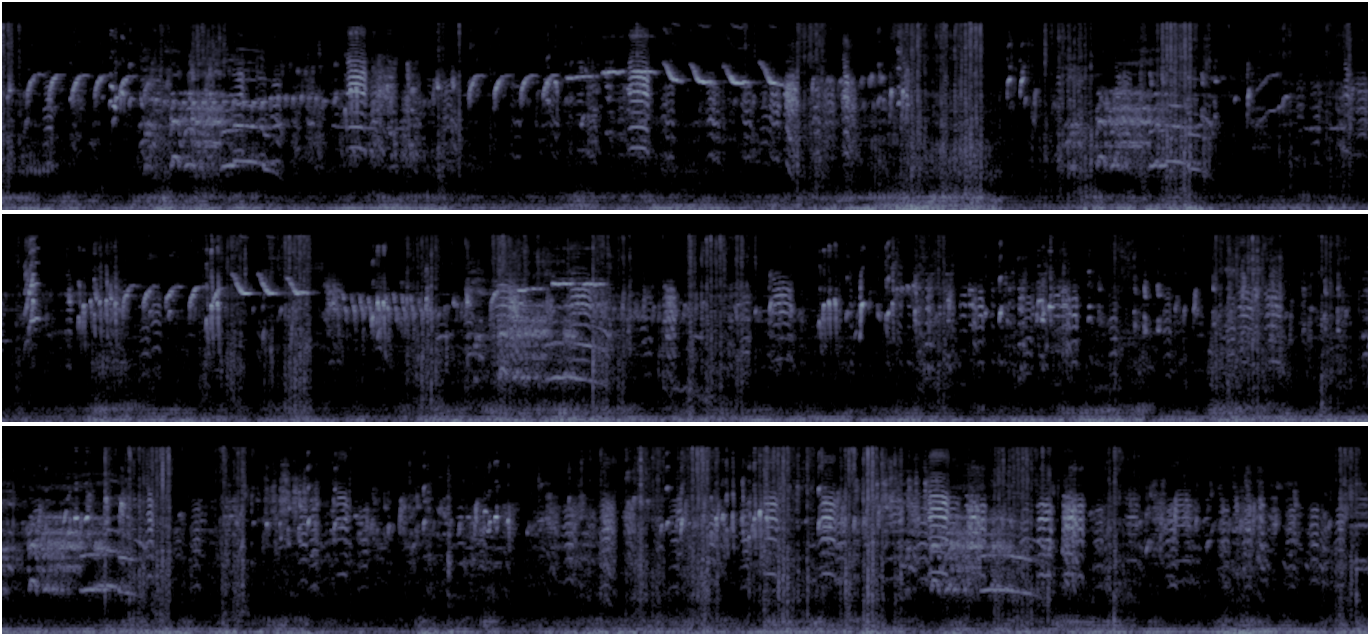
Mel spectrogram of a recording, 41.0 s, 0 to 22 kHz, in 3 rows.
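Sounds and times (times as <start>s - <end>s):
small songbirds chirping: 0.0s - 40.9s
wings fluttering: 7.4s - 12.2s, 17.6s - 21.7s, 25.7s - 30.8s, 32.9s - 40.9s.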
